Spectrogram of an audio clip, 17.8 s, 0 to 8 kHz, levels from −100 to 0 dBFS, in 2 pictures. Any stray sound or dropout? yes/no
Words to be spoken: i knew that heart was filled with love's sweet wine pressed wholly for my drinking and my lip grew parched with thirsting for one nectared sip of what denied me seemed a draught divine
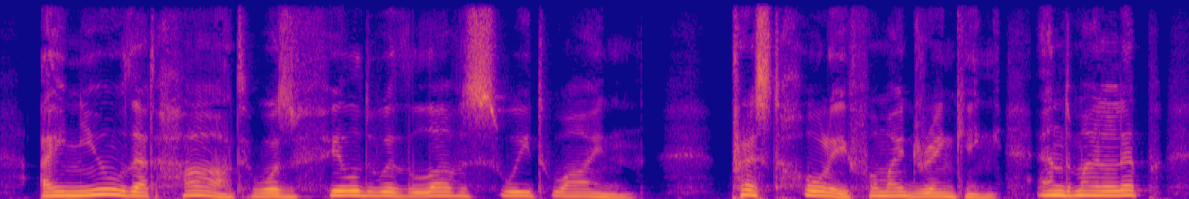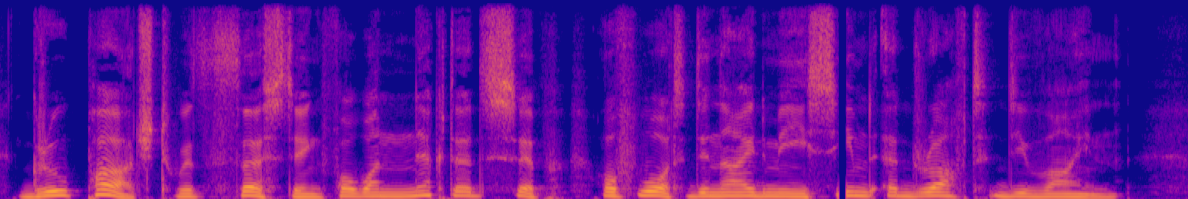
yes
